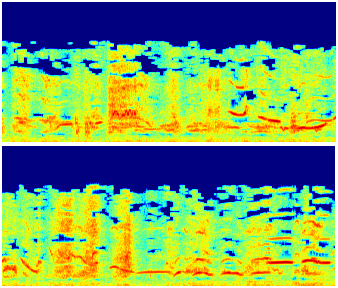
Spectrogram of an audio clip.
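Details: Worked-up Oriental magpie-robin in fighting mode, tail opened: after harsh scratchy notes come clear looping whistled phrases, then a series of smooth, falling slurred whistles spaced out near the end.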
